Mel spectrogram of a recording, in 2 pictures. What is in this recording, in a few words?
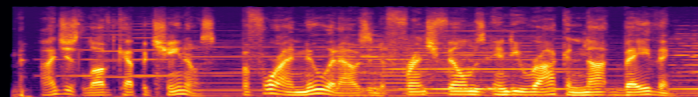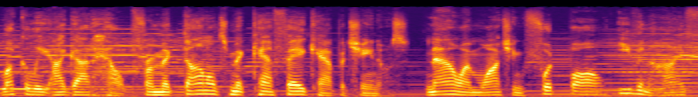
commercial; mcdonalds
